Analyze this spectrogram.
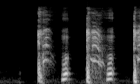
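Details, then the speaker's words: Adult cough, close to the microphone: a quick run of about five short, partly voiced coughs, which a commentator suspects was put on. "And I'm going to repeat myself by saying that sounded like another put on cough to be."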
